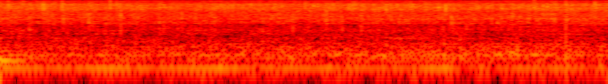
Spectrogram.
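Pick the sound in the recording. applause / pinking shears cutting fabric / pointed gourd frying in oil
pointed gourd frying in oil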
